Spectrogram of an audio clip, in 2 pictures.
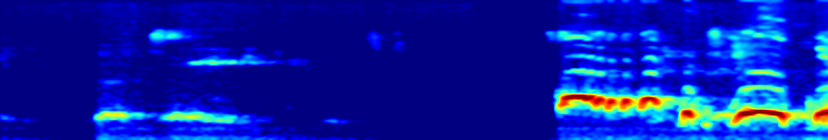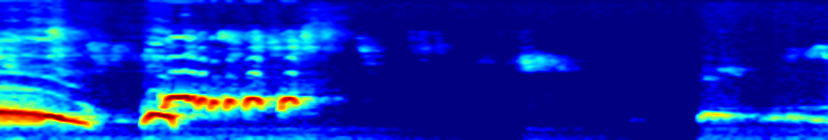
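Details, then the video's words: Tekukur, the spotted dove, in a lure recording meant to make pet doves sing; one full phrase opening with a rapid trill, then three deep, swelling coos and a closing trill, with softer coos before and after. "Suara Burung Tekukur Ini Pancingan Tekukur Gacor Suara Ngalas"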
